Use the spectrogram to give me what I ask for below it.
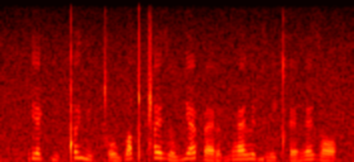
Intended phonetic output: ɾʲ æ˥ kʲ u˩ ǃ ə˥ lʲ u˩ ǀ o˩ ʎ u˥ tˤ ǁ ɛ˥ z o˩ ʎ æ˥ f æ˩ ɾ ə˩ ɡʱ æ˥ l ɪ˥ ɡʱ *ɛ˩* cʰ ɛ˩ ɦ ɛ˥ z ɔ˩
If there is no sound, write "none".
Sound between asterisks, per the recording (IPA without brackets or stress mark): ɪ˩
